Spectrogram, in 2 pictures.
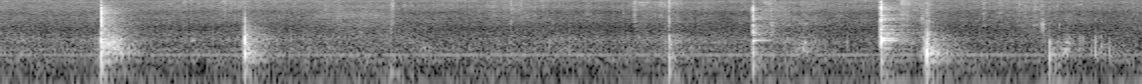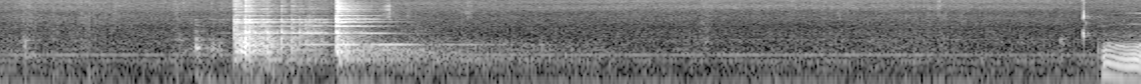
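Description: Cilantro is mixed into a Cape Verdean shrimp and rice dish, with scattered scraping taps of a utensil against the pan and a soft sizzle beneath, a few sharper clatters midway.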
